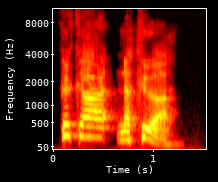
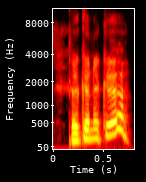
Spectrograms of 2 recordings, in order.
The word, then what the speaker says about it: Puka Nacua: Puka Nacua. – No, you got it. Nailed it. Puka Nacua, there you go.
